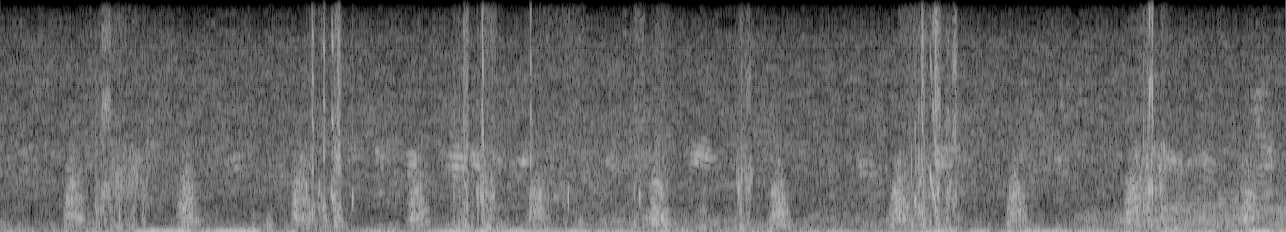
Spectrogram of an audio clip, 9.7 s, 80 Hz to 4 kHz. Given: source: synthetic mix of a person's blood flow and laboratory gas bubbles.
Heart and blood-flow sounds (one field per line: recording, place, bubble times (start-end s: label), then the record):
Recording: Doppler ultrasound of blood flow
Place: subclavian vein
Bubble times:
0.65-1.12 s: bubbles
2.29-2.60 s: bubbles
2.63-2.68 s: bubbles
3.38-3.82 s: bubbles
3.96-4.40 s: bubbles
4.74-5.05 s: bubbles
5.26-5.33 s: bubbles
5.53-5.66 s: bubbles
6.74-7.21 s: bubbles
8.44-8.79 s: bubbles
From the record:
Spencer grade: 2 (many but less than half of the cardiac periods contain bubble signals, singularly or in groups)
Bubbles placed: anywhere in the cardiac cycle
